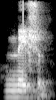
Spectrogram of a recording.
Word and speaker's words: nation: Next आप देख सकते हो TI का एग्जांपल, NATION, बीच में TI है, यहां भी श है, यानी कि इसे पढ़ा जाएगा नेशन।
